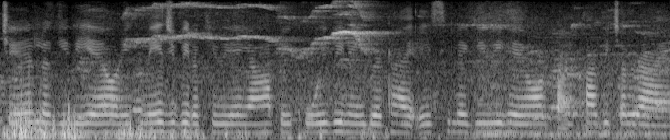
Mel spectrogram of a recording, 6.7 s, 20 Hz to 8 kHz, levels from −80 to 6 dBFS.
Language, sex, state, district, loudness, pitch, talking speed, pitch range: Hindi, female, Rajasthan, Bikaner, -19 LUFS, 190 Hz, 250 wpm, 185-195 Hz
